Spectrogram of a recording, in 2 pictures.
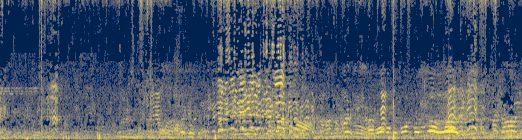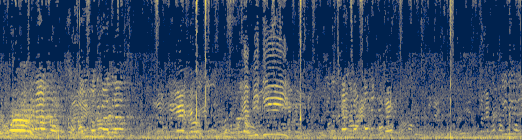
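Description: Young women shout and call out to each other outdoors, some way off.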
